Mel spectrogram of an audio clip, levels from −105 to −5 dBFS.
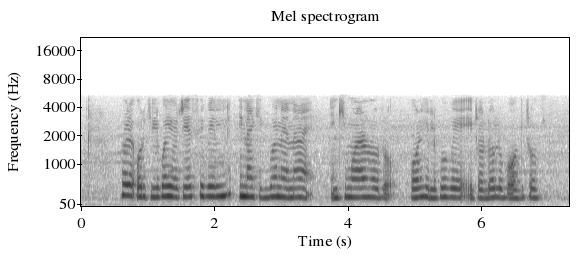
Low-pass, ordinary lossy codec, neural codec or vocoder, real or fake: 5.4 kHz; none; none; real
